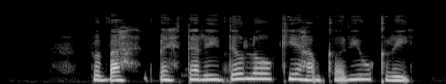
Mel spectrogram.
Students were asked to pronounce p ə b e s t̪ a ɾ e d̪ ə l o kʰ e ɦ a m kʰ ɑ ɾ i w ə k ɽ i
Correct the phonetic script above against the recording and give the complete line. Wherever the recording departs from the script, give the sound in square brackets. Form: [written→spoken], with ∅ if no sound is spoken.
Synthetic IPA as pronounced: p ə b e [s→h] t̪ a ɾ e d̪ ə l o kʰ e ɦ a m kʰ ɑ ɾ i w ə k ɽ i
